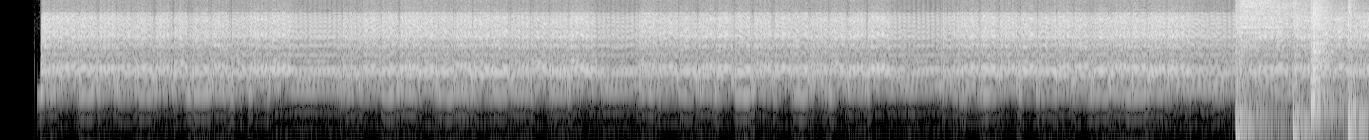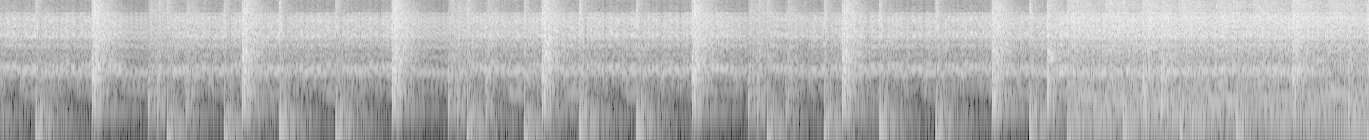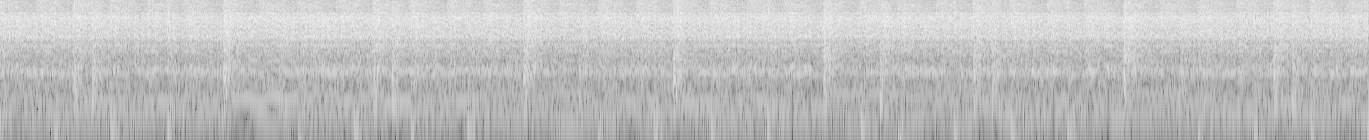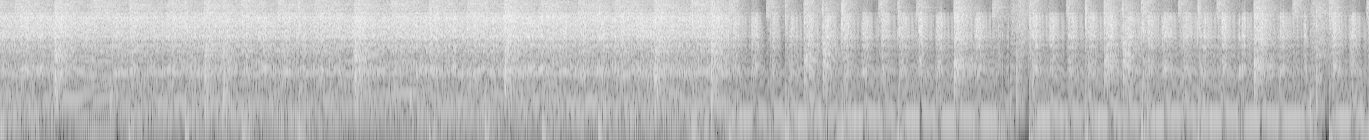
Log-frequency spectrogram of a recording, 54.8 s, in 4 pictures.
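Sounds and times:
instrumental music: 0.4 - 54.7.

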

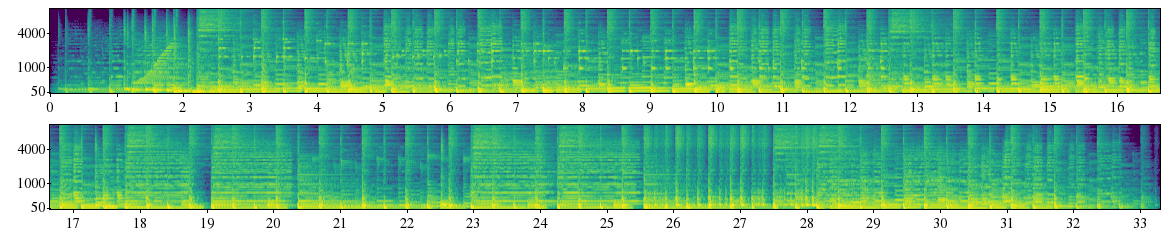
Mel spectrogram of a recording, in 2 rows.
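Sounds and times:
country rock music: 0.0 - 33.3.

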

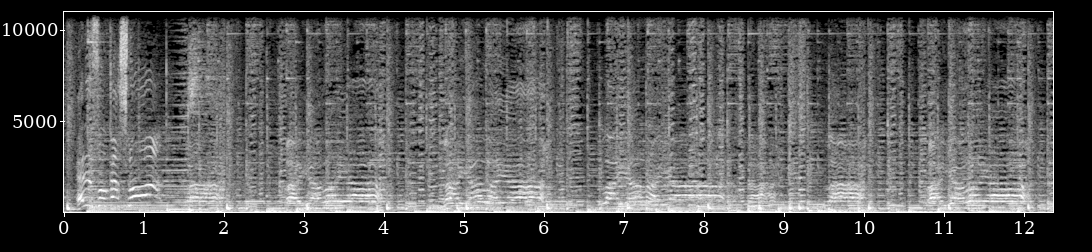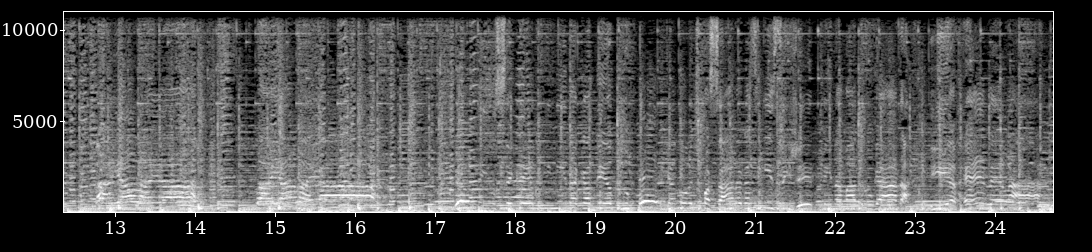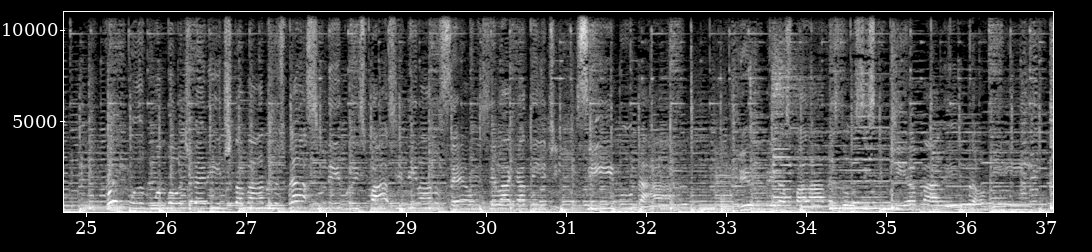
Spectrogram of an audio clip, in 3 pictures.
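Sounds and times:
live forro music: 0.0 - 37.0.

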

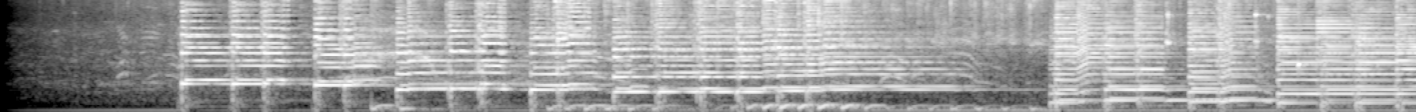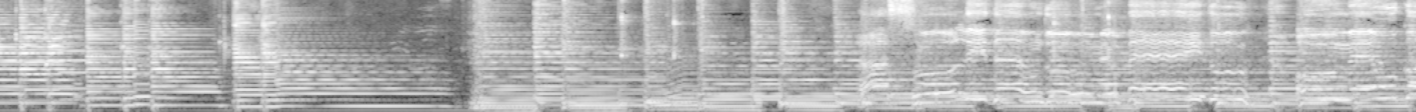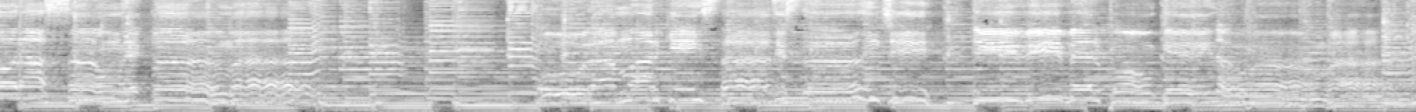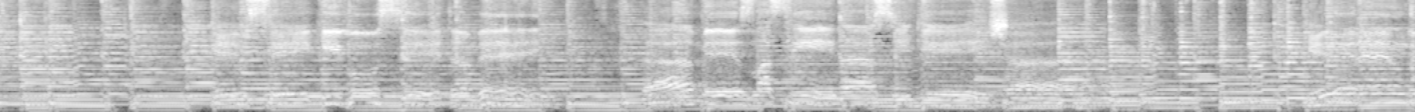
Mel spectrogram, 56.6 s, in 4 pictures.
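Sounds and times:
live medley of toadas: 0.4 - 56.6.

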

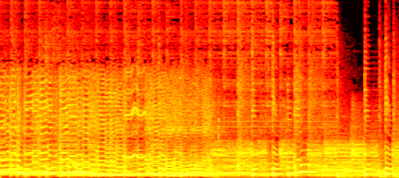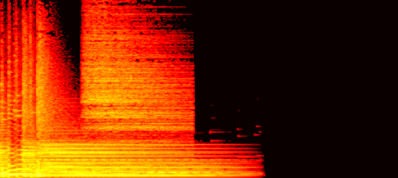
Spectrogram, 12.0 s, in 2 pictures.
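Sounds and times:
electronic music: 0.0 - 9.4.

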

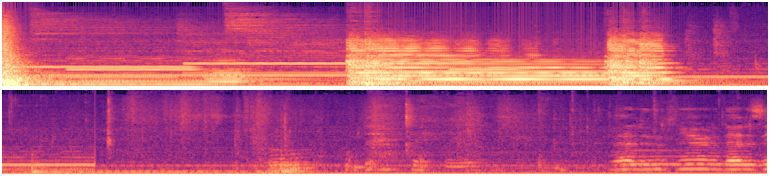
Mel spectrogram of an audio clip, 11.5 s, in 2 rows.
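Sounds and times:
chords: 0.0 - 6.5.

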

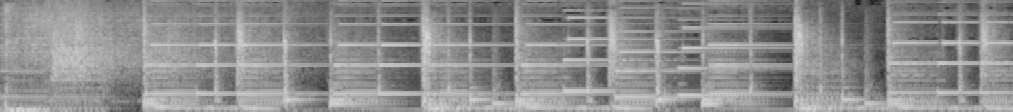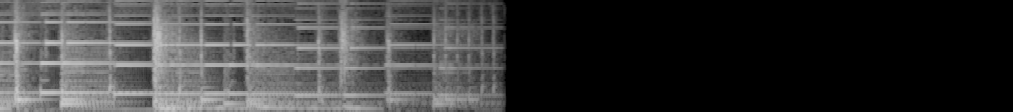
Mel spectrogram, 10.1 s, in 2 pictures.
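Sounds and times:
funk music: 0.0 - 7.6.

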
